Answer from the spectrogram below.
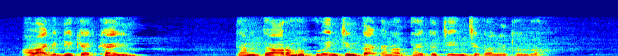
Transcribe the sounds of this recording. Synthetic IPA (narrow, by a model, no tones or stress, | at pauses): aɽaʔɡidikɛt̪̚ˀkʰaiɲ | t̪ɛmt̪ɛaʔɾɔɦɔ̃kuʔiɲt͡ʃint̪aʔkanat̪ajt̪ɔt͡ʃiʔiɲt͡ʃɛkanɛk̪ũd̪ɔ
